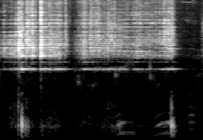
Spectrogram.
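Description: A large iron kadai (wok) being shifted on the stone hearth, its metal scraping and rattling against the stones in two rough stretches with a short break between. A voice says a word near the end.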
